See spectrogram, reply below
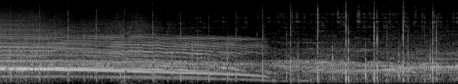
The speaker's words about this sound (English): it's as strong as ever as they cheer on the winners.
